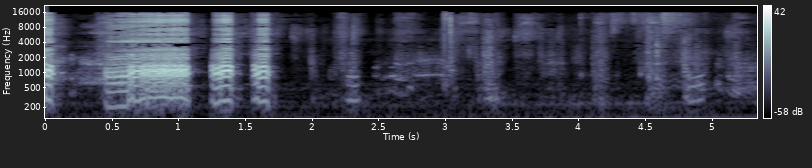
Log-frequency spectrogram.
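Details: Hen searching for a comfortable spot to lay an egg gives one long harsh nasal call followed by two short bursts, then quieter scratching and rustling sounds.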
